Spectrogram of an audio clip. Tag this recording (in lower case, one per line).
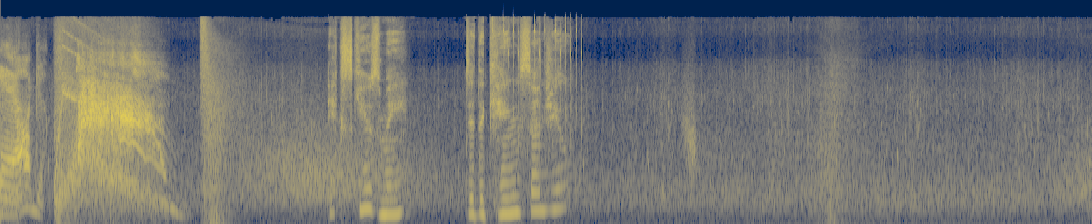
speech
